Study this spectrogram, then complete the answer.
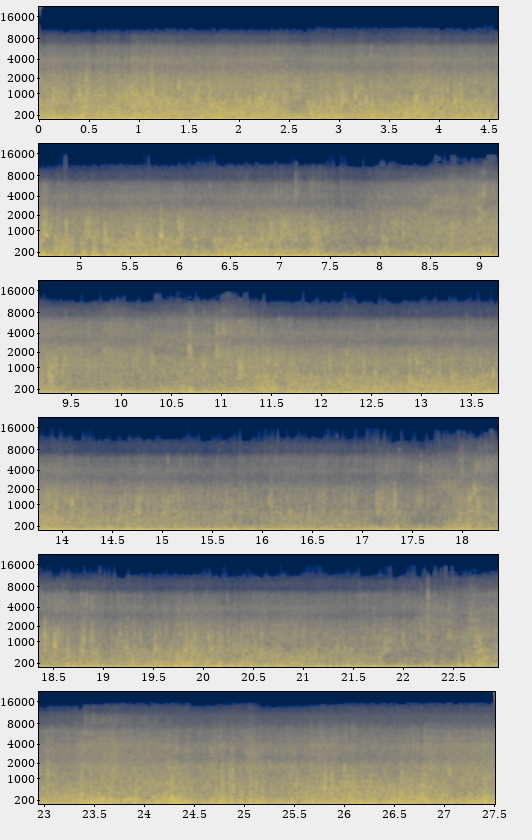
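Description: Tyres crunch and rumble on a gravel road.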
